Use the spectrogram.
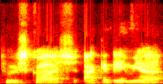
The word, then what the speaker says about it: Puskás Akadémia: uh your team name in in case I pronounced that wrong yeah so it's called push Kosh Academia so you literally said it right okay um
